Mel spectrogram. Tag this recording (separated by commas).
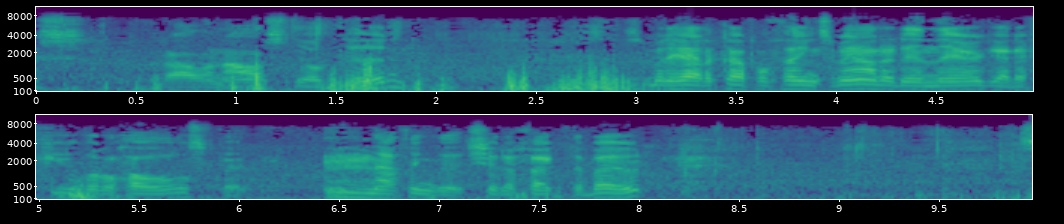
Speech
